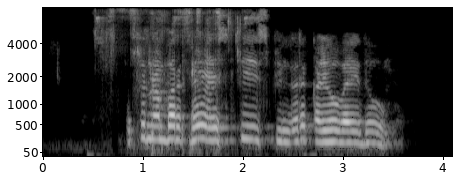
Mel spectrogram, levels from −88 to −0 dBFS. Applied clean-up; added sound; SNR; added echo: neural mask model Resemble Enhance denoiser.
